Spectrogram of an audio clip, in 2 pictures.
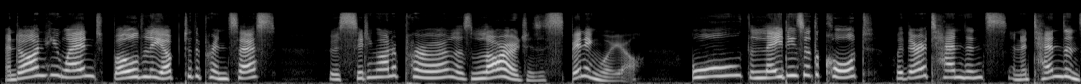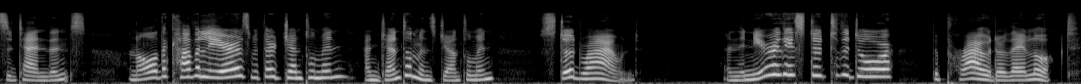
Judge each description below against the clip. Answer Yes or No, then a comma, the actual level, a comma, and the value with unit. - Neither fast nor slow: Yes, average, 160 wpm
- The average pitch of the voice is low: No, very high, 295 Hz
